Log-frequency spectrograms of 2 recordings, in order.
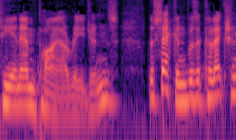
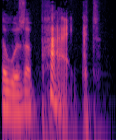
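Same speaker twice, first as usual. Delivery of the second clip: slow, lower, barely doubtful; faint doubt; 4 semitones lower, 4 dB quieter than usual. A narrator's reading. Albert reminds Mort of the pact, faintly doubtful. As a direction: assert it with the barest wobble of confidence. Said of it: "barest gnat song of doubt in his voice".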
